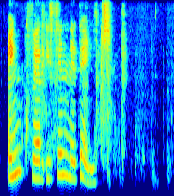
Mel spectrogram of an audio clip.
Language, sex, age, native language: Icelandic, female, 8, Icelandic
